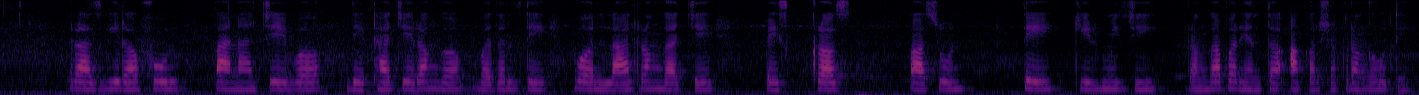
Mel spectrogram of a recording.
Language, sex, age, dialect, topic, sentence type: Marathi, female, 18-24, Varhadi, agriculture, statement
